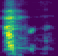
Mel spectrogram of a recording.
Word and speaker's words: cupboard: I mean, I'm going to look in the cupboard, we call it cupboard, even though there's still a P in there.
